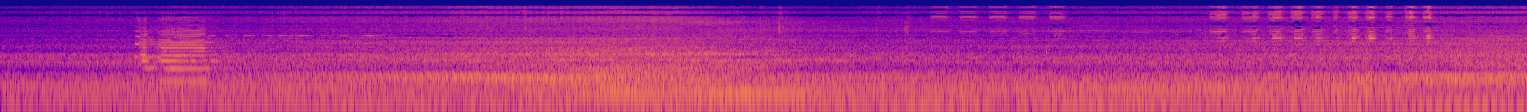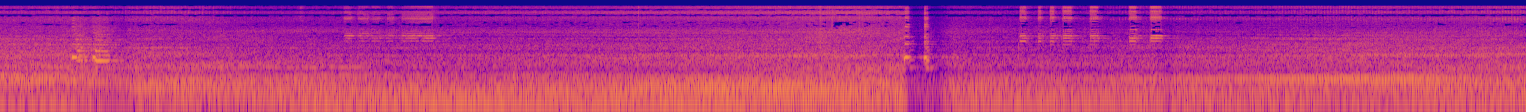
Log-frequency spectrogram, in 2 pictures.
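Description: Convoy of diesel tractors driving past close by, their engines rumbling steadily and growing louder, with short horn toots about two seconds in and again about sixteen seconds in.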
